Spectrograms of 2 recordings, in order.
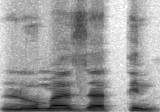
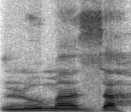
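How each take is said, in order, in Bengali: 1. শব্দটি -tin ধ্বনি দিয়ে শেষ হয়। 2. শব্দটি নরম h ধ্বনি দিয়ে শেষ হয়। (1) "আর তানবিনের উচ্চারণ কি করতে হবে, এখানে দেখেন" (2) "তা সাকিন হয়ে হা হয়ে যাবে"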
